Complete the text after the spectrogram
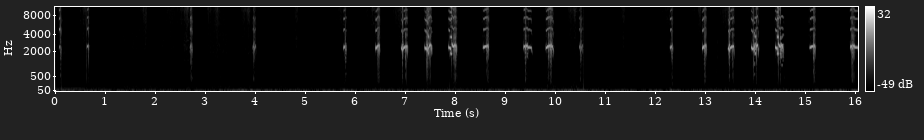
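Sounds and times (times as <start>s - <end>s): rat squeaking: 5.8s - 8.7s, 9.4s - 10.0s, 12.3s - 15.2s.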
